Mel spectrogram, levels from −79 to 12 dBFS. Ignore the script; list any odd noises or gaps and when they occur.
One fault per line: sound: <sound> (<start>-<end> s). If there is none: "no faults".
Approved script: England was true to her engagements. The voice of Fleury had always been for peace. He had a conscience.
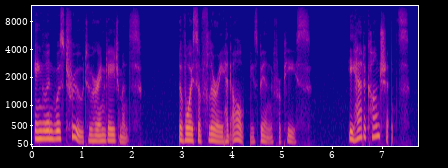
sound: dropout (4.2-4.4 s)
sound: dropout (7.1-7.2 s)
